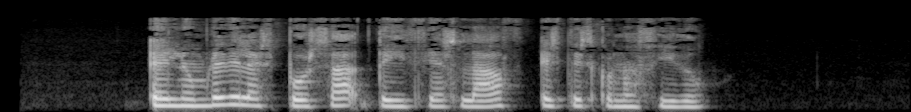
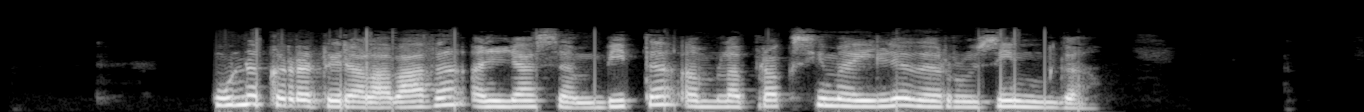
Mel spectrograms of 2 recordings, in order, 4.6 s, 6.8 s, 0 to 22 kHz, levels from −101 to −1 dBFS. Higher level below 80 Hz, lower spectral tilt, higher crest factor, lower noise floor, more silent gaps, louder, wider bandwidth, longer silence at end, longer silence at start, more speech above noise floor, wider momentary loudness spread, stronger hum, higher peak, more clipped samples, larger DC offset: second, -74 dBFS vs -54 dBFS; second, -4 dB/octave vs -7.5 dB/octave; first, 22 dB vs 12 dB; about the same, -82 dBFS vs -80 dBFS; neither; second, -23 LUFS vs -13 LUFS; first, 11.5 kHz vs 7 kHz; second, 1.05 s vs 1.35 s; second, 0.75 s vs 1.05 s; second, 59 dB vs 68 dB; about the same, 8 LU vs 6 LU; neither; about the same, -2 dBFS vs -2 dBFS; neither; neither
